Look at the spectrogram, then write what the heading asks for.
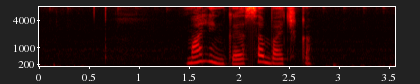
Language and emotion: Russian, positive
